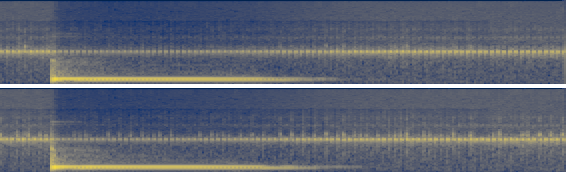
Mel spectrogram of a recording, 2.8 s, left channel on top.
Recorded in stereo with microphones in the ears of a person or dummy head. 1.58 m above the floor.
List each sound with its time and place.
0.3 s a ringtone: 40° right (ahead or behind), 1.0 m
